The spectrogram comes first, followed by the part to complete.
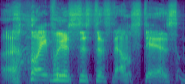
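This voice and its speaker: A man's voice: high-pitched, unhurried, vocal fry, sharp tone, breathy edge. A man doing a casual, rambling, jokey livestream with commentary on what he reads. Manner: jokey, rambling, chuckling asides. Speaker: live streamer.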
